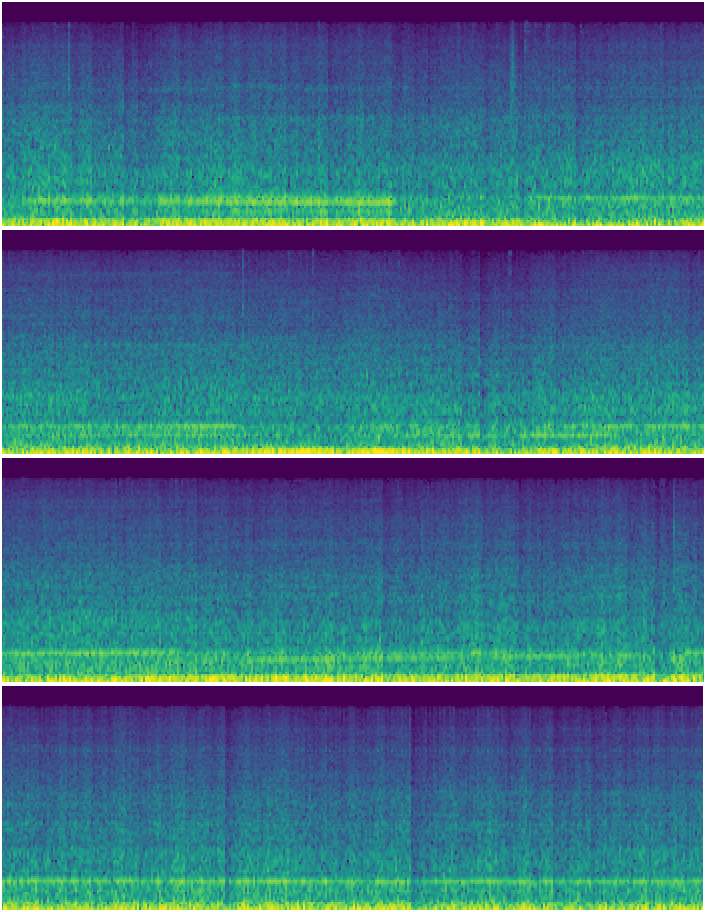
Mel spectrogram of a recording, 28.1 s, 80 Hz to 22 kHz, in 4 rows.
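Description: Mazda MX-5 Mk1's four-cylinder engine running hard on track. Its note climbs slowly and changes pitch abruptly several times.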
